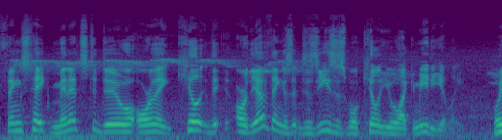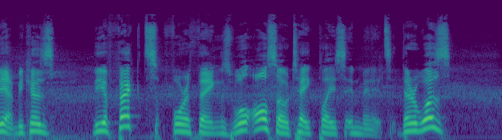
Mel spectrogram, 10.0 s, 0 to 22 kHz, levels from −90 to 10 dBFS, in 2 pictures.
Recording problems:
animal sounds; faint; throughout; 20 dB below the speech

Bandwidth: 15 kHz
